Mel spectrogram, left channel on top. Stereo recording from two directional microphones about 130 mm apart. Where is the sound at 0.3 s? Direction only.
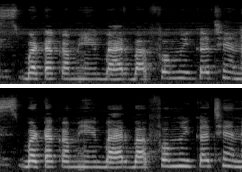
45° right (ahead or behind).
